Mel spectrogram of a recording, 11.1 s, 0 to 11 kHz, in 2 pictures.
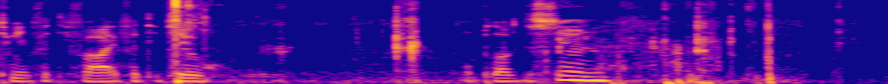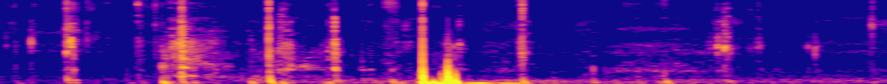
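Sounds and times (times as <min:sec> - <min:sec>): heavy low bump: 0:08.2 - 0:08.8.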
